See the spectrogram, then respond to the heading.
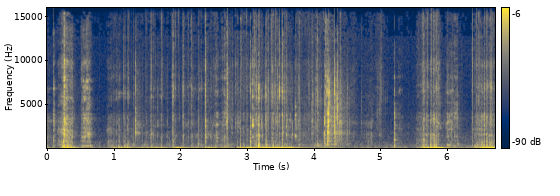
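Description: A metal blade carves and scrapes crisp shavings from the edge of a solid, dry, brown and white striped bar of soap. Dry, crackly scraping comes in uneven bursts with bright, gritty texture over a low rumble, rising and falling as the blade works the edge.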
